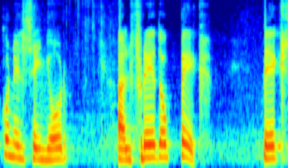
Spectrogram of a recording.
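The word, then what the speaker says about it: Beck: Peck, aunque se pronuncia con P, es B-E-C-K.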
